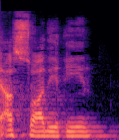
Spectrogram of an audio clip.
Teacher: لام کا ڈراپ کر دیے، ڈائریکٹ حرف سے ملا رہے ہیں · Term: حروف شمسی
